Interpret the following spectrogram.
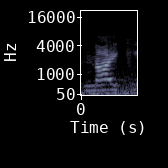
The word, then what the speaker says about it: Nike: pareho kayo mali kayo wrong in your pronunciation It's nike nike nike wala wala yan tag O sige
